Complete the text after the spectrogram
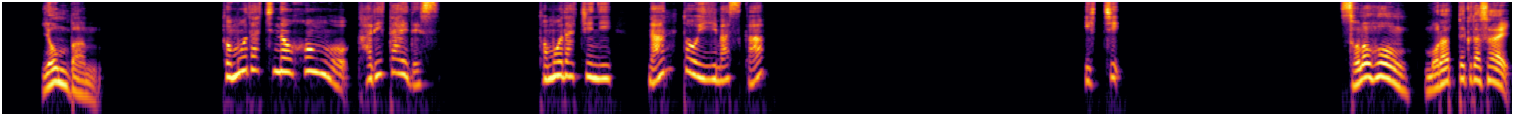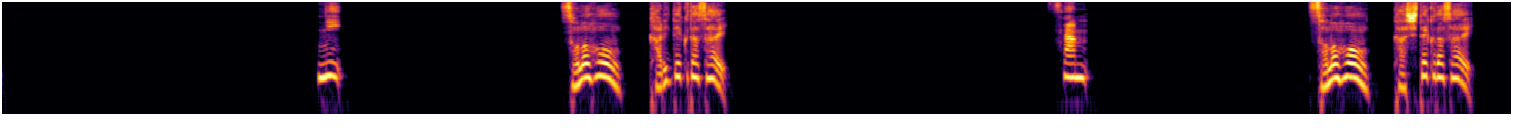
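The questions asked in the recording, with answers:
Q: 友達の本を借りたいです。友達に何と言いますか?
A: 3: その本貸してください。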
